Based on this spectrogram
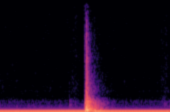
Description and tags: book hitting floor
book being dropped onto the floor.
